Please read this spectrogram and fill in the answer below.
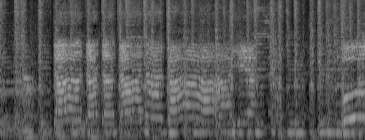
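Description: Song playing: a voice singing over a plucked guitar accompaniment with a steady beat.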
